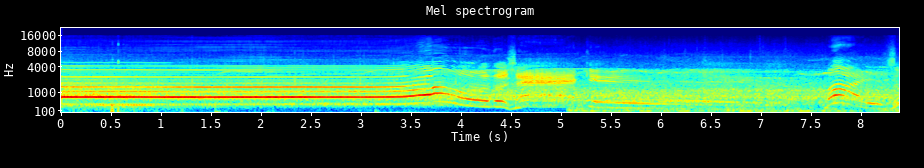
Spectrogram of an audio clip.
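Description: A football commentator's long drawn-out "Gooool!" shout, held on one steady pitch and ending with a rise and fall almost four seconds in. It is followed by quieter background noise, with a brief voice near the end.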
